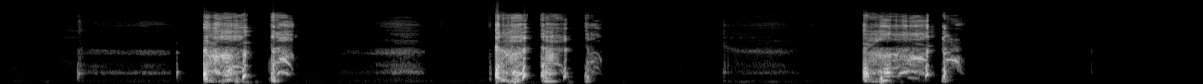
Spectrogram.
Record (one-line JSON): {"three_cough_length": "12.0 s", "three_cough_amplitude": 32768, "three_cough_signal_mean_std_ratio": 0.31, "survey_phase": "beta (2021-08-13 to 2022-03-07)", "age": "45-64", "gender": "Female", "wearing_mask": "No", "symptom_cough_any": true, "symptom_fatigue": true, "symptom_headache": true, "smoker_status": "Never smoked", "respiratory_condition_asthma": false, "respiratory_condition_other": false, "recruitment_source": "Test and Trace", "submission_delay": "2 days", "covid_test_result": "Positive", "covid_test_method": "LFT"}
